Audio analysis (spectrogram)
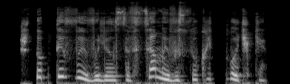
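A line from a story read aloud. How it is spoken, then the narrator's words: Very quiet hiss. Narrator (Russian): Прошипела так тихо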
